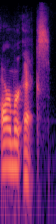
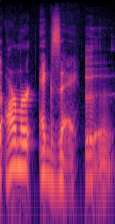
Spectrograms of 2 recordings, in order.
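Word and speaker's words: Armor Exe: yourself and then come back it's it's not armor X um in fact it is armor xay yeah so this card I before you scream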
